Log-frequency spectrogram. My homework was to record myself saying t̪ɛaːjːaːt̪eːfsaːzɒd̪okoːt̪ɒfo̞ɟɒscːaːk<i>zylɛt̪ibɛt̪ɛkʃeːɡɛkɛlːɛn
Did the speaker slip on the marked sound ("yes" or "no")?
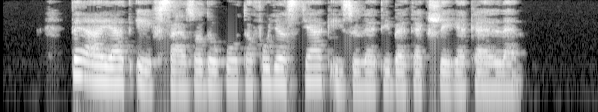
no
